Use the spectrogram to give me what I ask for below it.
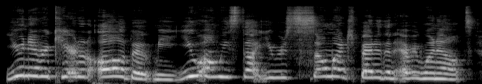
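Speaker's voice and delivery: high, loud, tearful accusation; anguished outburst, rising to a high wail; bitter sobbing. A narrator's reading. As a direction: hurl the blame through bitter sobs, pitch climbing toward despair. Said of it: "she sobbed bitterly".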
